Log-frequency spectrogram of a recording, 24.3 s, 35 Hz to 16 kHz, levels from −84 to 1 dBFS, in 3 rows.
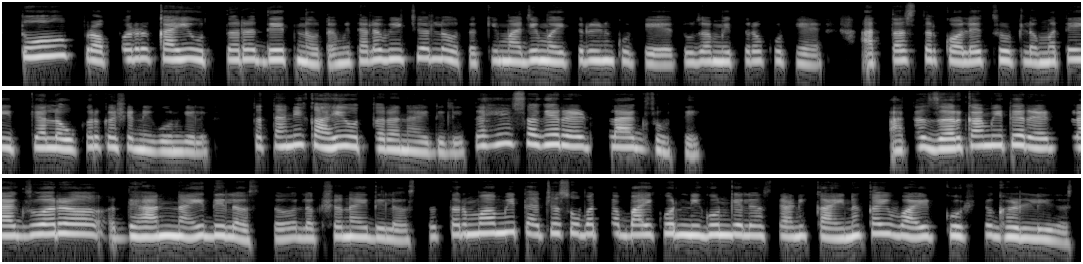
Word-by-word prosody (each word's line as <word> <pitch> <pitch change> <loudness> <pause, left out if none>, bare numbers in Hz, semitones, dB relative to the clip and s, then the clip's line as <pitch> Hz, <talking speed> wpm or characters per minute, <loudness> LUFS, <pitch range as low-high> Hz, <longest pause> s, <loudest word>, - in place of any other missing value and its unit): तो 310 +3 +4
प्रॉपर 250 +3 -1
काही 250 0 +3
उत्तरं 245 0 -1
देत 245 0 +1
नव्हता. 180 -5 0
मी 195 +1 0
त्याला 225 +2 -1
विचारलं 255 +1 -1
होतं 205 -5 -3
की 230 - -6
"माझी 215 +2 +1
मैत्रीण 225 +1 +2
कुठे 190 -4 -6
आहे? 170 0 -4
तुझा 205 +1 -3
मित्र 215 +1 -4
कुठे 205 -4 -8
आहे? 170 -1 -8 0.3
आत्ताच 230 +5 -4
तर 240 -2 -2
कॉलेज 215 -1 0
सुटलं, 215 -3 -2
मग 210 - 0
ते 250 -1 0
इतक्या 240 +2 -2
लवकर 230 +1 +1
कसे 245 -1 -2
निघून 190 -3 0
गेले?" 180 -1 -5 0.4
तर - - -2
त्याने 275 +3 +2
काही 260 -1 +4
उत्तरं 230 -5 0
नाही 190 -3 0
दिली. 170 -1 -7
तर - - -3
हे 320 +3 0
सगळे 310 -1 +2
रेड 270 -3 +2
फ्लॅग्स 250 -4 -1
होते. 170 -5 -7 1.4
आता 205 +6 -3
जर 225 +1 +6
का 275 - +3
मी 290 +1 +3
ते 300 - +4
रेड 235 -2 +1
फ्लॅग्सवर 255 +3 +2
अ, 275 -6 +2
ध्यान 225 0 +4
नाही 230 0 +3
दिलं 225 -6 +2
असतं, 195 +3 -7
लक्ष 200 +2 -6
नाही 225 -1 +2
दिलं 190 -4 -3
असतं, 205 +6 -12
तर 265 0 -2
मग 290 +1 +3
मी 310 +2 +3
त्याच्यासोबत 275 +1 -3
त्या 280 - -7
बाईकवर 265 +2 0
निघून 260 0 +4
गेले 255 -1 +1
असते 235 -1 -5
आणि 230 +1 +1
काही 210 -2 0
ना 235 +3 +5
काही 285 0 0
वाईट 225 0 +1
गोष्ट 240 +1 -1
घडलीच 205 -5 +1
असती. 150 - -12
235 Hz, 185 wpm, -23 LUFS, 210-260 Hz, 1.4 s, जर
